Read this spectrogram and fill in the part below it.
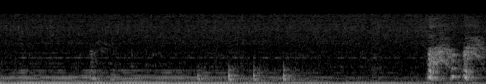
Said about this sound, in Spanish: … vomita sentado en el suelo ante el inodoro de su casa con el grifo del lavabo abierto.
